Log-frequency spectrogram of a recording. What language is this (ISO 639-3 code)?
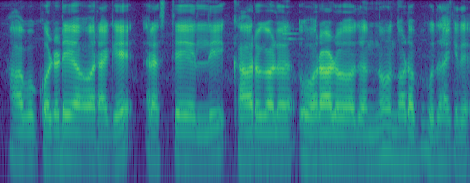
kan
